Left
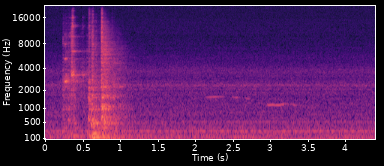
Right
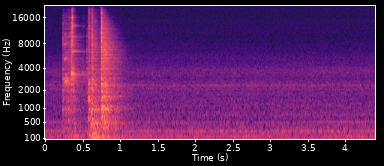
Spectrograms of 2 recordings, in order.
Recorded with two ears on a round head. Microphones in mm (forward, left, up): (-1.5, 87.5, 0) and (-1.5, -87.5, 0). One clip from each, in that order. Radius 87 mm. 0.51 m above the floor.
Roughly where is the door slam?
Right.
